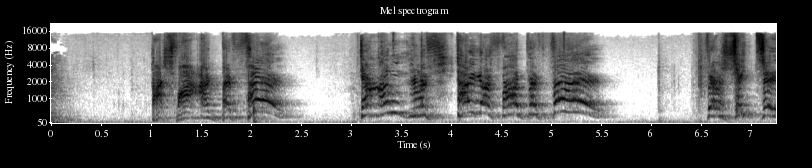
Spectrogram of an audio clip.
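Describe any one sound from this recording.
A man shouts angrily and loudly, close by.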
